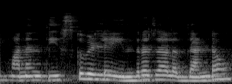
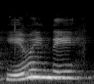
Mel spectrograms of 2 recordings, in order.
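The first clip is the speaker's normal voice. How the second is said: higher and louder, alarmed "ఏమైంది?"; anxious question; 6 semitones higher, 8 dB louder, slower than usual. A narrator's reading. Dharani anxiously asks the crying Geetha, alarmed. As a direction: ask "ఏమైంది?" in sudden worry. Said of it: "ధరణి కంగారుగా".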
